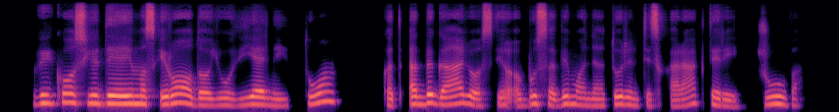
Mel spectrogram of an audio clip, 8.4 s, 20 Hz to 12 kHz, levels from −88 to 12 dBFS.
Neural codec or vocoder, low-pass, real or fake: codec, 24 kHz, 0.9 kbps, WavTokenizer, large speech release; 10.8 kHz; fake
